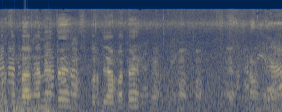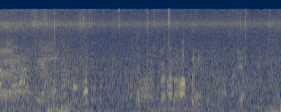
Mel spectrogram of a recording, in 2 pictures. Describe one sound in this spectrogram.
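A woman talks excitedly close by.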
